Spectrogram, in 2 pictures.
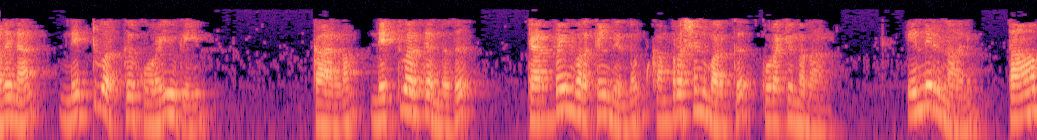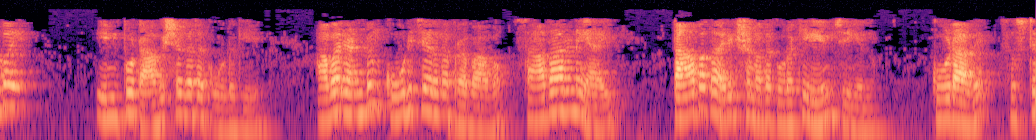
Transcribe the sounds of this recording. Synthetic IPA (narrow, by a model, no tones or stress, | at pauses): ɐðinaːlne̞tːɨʋɐrkːɨkurɐjːuɣɐjum | kaːɾɐɳɐmne̞tːuʋɐrkːenːɐðɨ | ʈɐrbɐjnʋɐrkːilninːumkɐmprɐʂɐnʋɐrkːɨkurɐkʲːunːɐðaːɳɨ | e̞nːiɾunːaːlumt̪aːbɐ | inpuʈːaːʋɐɕjɐɣɐðɐkuːɽuɣɐjum | ɐʋɐɾeɳɖumkuːɽit͡ɕːe̞ːrunːɐprɐbʱaːʋɐmsaːd̪ʱaːɾɐɳɐjaːji | t̪aːbɐkaːɾjɐkʂɐmɐðɐkurɐkʲːuɣɐjumt͡ɕe̞jːunːu | kuːɽaːðe̞sustɐ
